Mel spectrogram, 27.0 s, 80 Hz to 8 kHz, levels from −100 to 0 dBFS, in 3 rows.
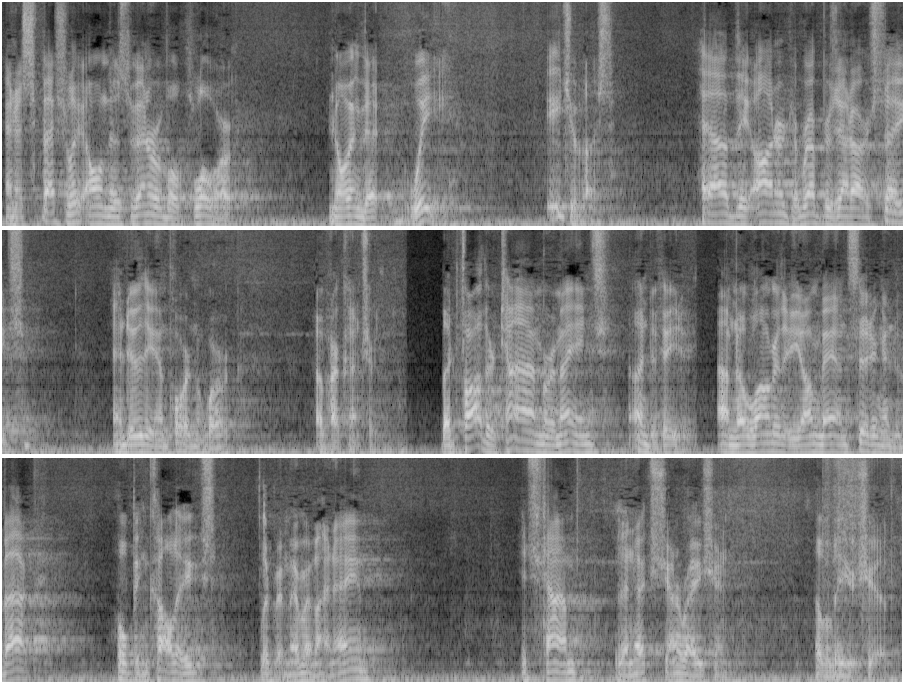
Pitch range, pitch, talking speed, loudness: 105-120 Hz, 110 Hz, 125 wpm, -21 LUFS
